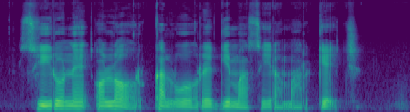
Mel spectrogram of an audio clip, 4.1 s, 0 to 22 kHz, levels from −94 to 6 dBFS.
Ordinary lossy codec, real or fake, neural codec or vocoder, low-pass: none; real; none; none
